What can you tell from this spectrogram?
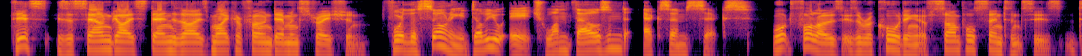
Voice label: reverb; Sony WH-1000XM6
